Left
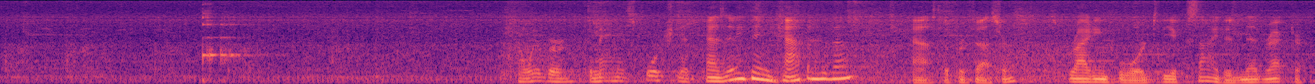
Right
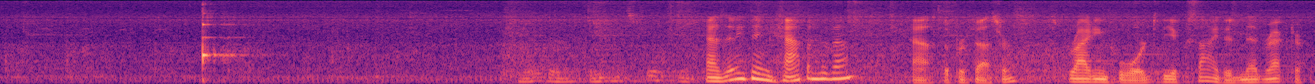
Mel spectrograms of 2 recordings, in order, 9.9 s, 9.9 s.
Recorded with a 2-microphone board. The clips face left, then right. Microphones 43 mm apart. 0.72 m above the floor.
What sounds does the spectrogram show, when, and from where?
1.5 s dishes clattering: 65° right (ahead or behind), 3 m
3.9 s a man speaking: 55° left (ahead or behind), 2.5 m
5.3 s a man speaking: 25° right (ahead or behind), 0.7 m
